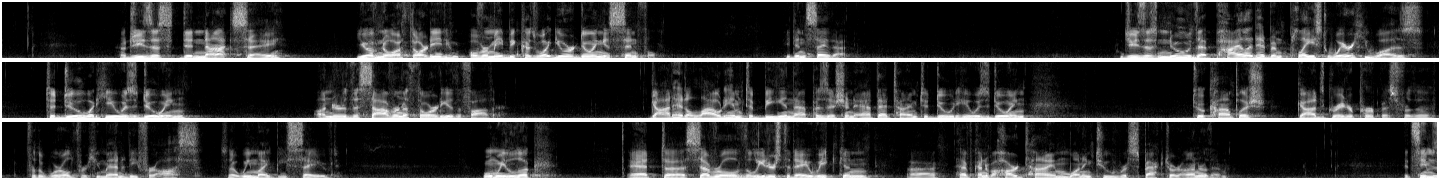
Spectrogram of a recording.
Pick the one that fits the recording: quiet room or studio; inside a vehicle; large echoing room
large echoing room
